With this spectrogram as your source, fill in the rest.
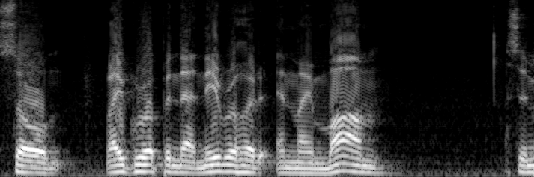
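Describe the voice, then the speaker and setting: With an American accent, a man speaks at medium pitch and a moderate pace. His intonation stays fairly even. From Los Angeles, Echo Park. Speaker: entrepreneur and business mentor. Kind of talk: podcast interview.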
